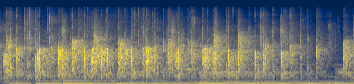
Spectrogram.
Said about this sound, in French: on peut applaudir Bryden, s'il vous plaît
